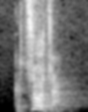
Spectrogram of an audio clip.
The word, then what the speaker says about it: gochujang: Actually, it's if you say it correctly, the way that Korean people say it, to me, it's really fast. It's like, Gochujang. I know. Chop, And chop, but trust chop. me, that's not how Korean folks say Probably it.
